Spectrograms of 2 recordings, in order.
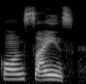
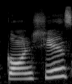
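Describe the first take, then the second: First: The second part sounds like the word 'science'. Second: The second part sounds like 'shuns'. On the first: The speaker calls it wrong. "and not conscience" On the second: The speaker calls it right. "the correct pronunciation over here is conscience"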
